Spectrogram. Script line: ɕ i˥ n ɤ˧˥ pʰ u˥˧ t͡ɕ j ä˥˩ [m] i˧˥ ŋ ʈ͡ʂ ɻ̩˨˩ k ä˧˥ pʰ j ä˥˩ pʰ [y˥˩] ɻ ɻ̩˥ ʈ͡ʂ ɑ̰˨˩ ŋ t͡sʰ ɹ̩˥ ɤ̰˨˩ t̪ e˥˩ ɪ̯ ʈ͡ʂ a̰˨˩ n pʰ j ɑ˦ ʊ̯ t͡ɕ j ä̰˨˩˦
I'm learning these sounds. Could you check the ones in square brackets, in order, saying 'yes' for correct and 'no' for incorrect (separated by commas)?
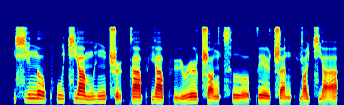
yes, no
